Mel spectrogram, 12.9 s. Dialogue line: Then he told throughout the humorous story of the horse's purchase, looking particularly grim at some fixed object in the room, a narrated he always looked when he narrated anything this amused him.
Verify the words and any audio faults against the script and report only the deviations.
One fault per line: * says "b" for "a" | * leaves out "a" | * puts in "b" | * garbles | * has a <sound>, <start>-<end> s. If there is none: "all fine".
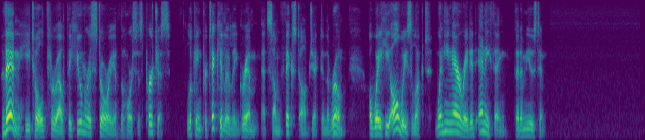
* says "way" for "narrated"
* says "that" for "this"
